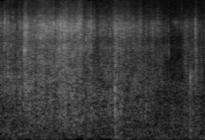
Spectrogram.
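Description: A sheet of vellum crinkling and rustling as it is lifted off the pastel board to check the transferred lines, the noise fading away toward the end.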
